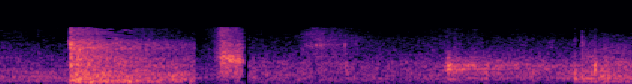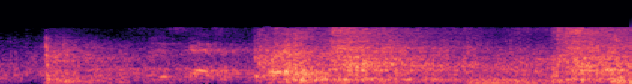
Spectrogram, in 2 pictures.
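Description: Two sharp thuds echoing in a large hall, the first about half a second in, the second a little over a second in. Then people's voices and shouting build up over the second half.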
